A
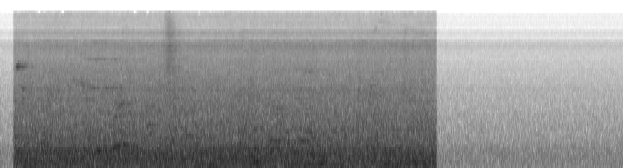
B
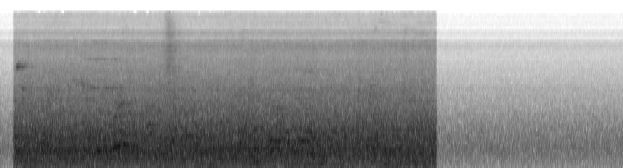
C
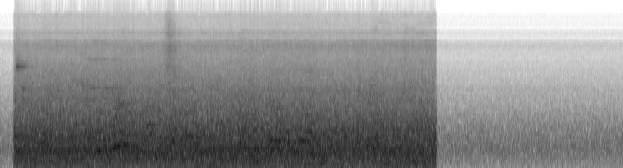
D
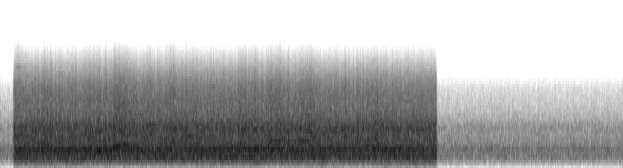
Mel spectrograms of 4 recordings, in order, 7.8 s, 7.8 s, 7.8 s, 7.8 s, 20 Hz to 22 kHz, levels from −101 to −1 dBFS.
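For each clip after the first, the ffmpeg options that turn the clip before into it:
-af "equalizer=f=740:w=0.55:g=14,volume=0.75"
-af "aeval=exprs='clip(val(0),-1,0.224)':c=same"
-af "adynamicsmooth=sensitivity=0.5:basefreq=580,highpass=f=240:w=0.5412,highpass=f=240:w=1.3066,equalizer=f=310:t=q:w=4:g=9,equalizer=f=480:t=q:w=4:g=9,equalizer=f=1000:t=q:w=4:g=7,lowpass=f=2700:w=0.5412,lowpass=f=2700:w=1.3066,crystalizer=i=7.5:c=0,volume=0.473"

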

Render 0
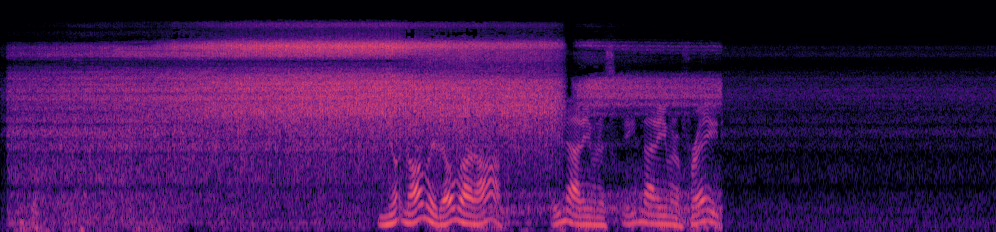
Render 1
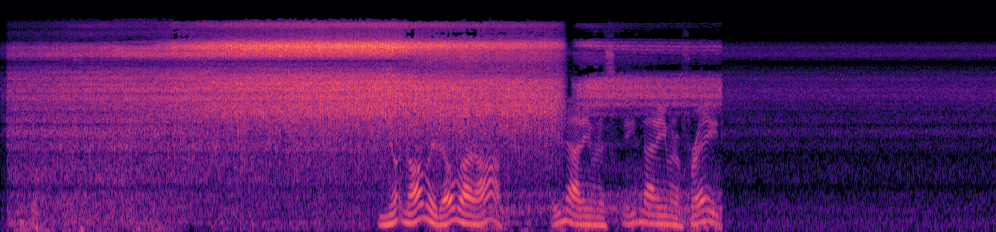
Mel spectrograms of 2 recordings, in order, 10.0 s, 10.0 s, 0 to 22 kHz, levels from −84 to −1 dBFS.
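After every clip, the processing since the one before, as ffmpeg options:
-af "highshelf=f=6800:g=12,volume=1.41"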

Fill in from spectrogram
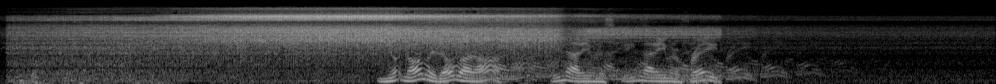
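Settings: -filter_complex "[0:a]asplit=6[s0][s1][s2][s3][s4][s5];[s1]adelay=349,afreqshift=110,volume=0.224[s6];[s2]adelay=698,afreqshift=220,volume=0.112[s7];[s3]adelay=1047,afreqshift=330,volume=0.0562[s8];[s4]adelay=1396,afreqshift=440,volume=0.0279[s9];[s5]adelay=1745,afreqshift=550,volume=0.014[s10];[s0][s6][s7][s8][s9][s10]amix=inputs=6:normalize=0"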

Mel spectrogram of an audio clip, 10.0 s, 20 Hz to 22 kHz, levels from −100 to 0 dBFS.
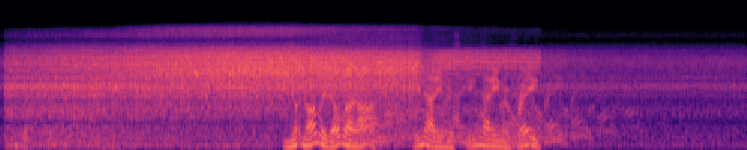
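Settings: -af "highpass=150,equalizer=f=170:t=q:w=4:g=5,equalizer=f=760:t=q:w=4:g=-4,equalizer=f=1100:t=q:w=4:g=5,equalizer=f=2000:t=q:w=4:g=8,lowpass=f=4200:w=0.5412,lowpass=f=4200:w=1.3066"

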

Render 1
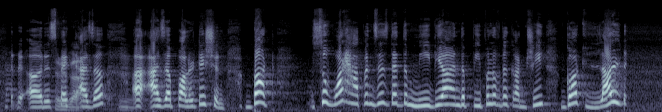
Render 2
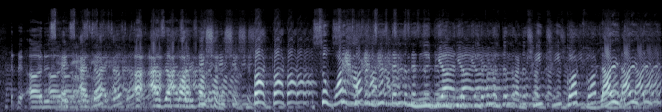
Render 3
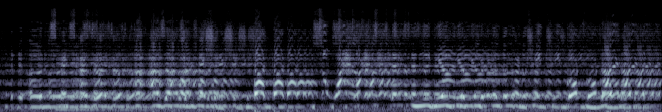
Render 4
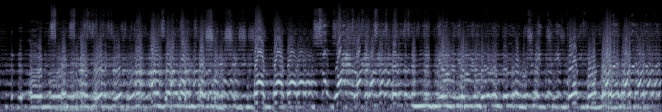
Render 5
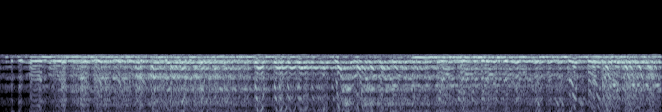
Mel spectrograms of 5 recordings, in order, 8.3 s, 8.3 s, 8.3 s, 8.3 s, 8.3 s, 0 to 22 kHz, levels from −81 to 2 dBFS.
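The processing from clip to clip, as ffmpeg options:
-af "aecho=1:1:240|408|525.6|607.9|665.5:0.631|0.398|0.251|0.158|0.1"
-af "tiltshelf=f=880:g=5,afftfilt=real='re*eq(mod(floor(b*sr/1024/240),2),0)':imag='im*eq(mod(floor(b*sr/1024/240),2),0)':win_size=1024:overlap=0.75"
-af "asoftclip=type=tanh:threshold=0.0708,volume=2.37"
-af "aecho=1:1:300|555|771.8|956|1113:0.631|0.398|0.251|0.158|0.1,lowpass=f=2500:t=q:w=0.5098,lowpass=f=2500:t=q:w=0.6013,lowpass=f=2500:t=q:w=0.9,lowpass=f=2500:t=q:w=2.563,afreqshift=-2900,volume=1.41"

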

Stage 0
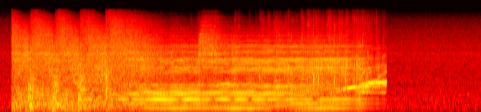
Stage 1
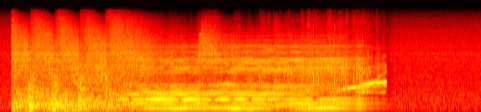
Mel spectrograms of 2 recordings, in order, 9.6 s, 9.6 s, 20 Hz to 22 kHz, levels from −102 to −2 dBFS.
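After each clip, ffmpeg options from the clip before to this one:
-filter_complex "[0:a]acrossover=split=340[s0][s1];[s1]acompressor=threshold=0.0158:ratio=5[s2];[s0][s2]amix=inputs=2:normalize=0,volume=2.51"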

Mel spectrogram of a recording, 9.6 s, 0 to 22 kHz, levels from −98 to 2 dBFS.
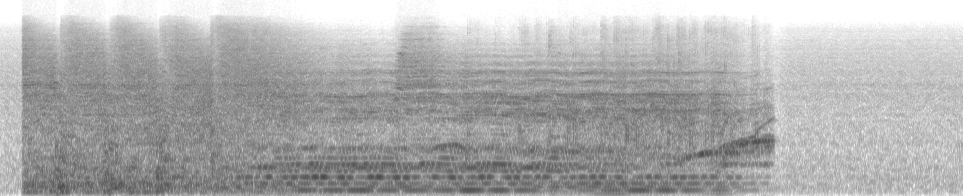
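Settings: -filter_complex "[0:a]flanger=delay=9:depth=3.2:regen=77:speed=0.3:shape=sinusoidal,asplit=2[s0][s1];[s1]aeval=exprs='sgn(val(0))*max(abs(val(0))-0.00266,0)':c=same,volume=0.473[s2];[s0][s2]amix=inputs=2:normalize=0,flanger=delay=16.5:depth=5.8:speed=1.8"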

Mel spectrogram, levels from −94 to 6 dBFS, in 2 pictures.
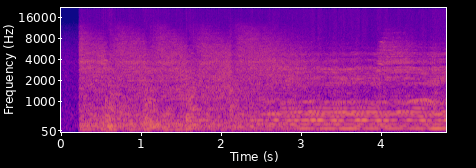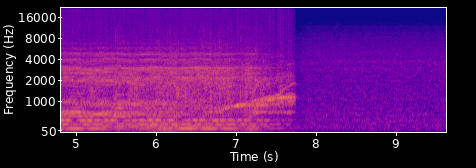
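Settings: -af "acrusher=bits=4:mode=log:mix=0:aa=0.000001"

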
